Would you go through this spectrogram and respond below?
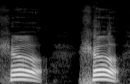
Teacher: जैसे ही हम बोलते हैं श, जैसे ही बोलते हैं हम श, मूर्धा ऊपर से बोला जाता है, श श, जीभ को थोड़ा सा ऊपर घुमा करके तालू से लगा करके बोला जाता है श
